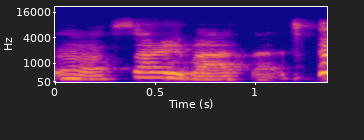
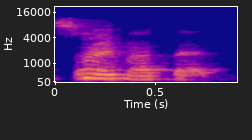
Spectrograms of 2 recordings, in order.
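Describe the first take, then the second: First: Apologising through a laugh; a sorry that breaks into laughter; giggly sorry with the words still clear; laughing apology. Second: Said in the usual way. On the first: Real, not acted. Laughs at her own accent slip.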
